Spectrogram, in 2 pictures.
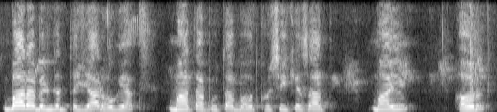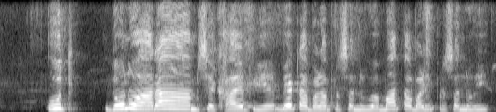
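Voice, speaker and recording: A man telling a devotional folk tale in a lively oral style, repeating sound words. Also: very high voice, normal speed. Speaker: storyteller.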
